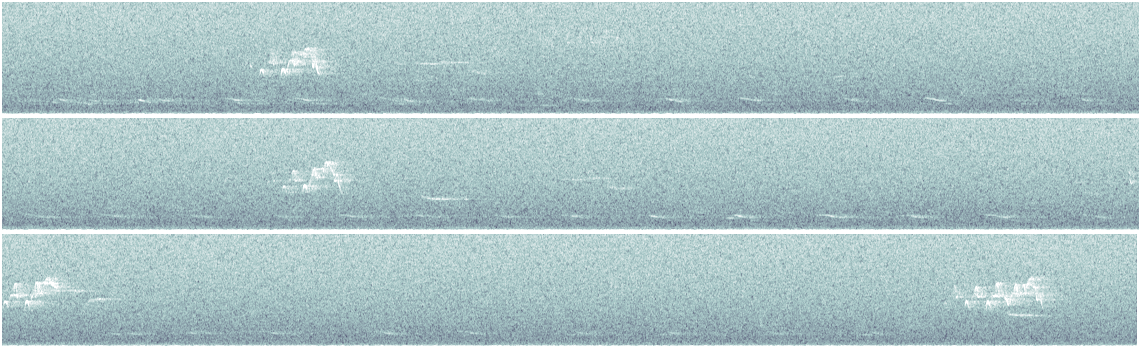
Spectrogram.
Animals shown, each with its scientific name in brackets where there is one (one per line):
Red-winged Blackbird (Agelaius phoeniceus)
American Herring Gull (Larus smithsonianus)
Black-throated Green Warbler (Setophaga virens)
Magnolia Warbler (Setophaga magnolia)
